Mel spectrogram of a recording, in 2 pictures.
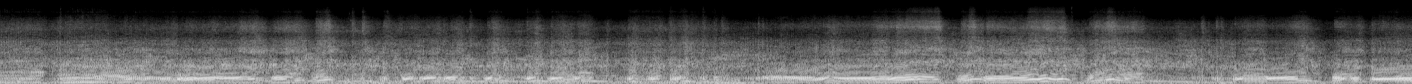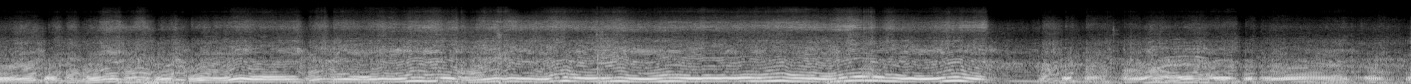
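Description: Two-stroke enduro motorcycle engine, heard from on board the bike, revving up and down again and again as the throttle is worked over rough trail, with a few sharp knocks around the middle. The engine note drops away briefly near the end, then picks up again.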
